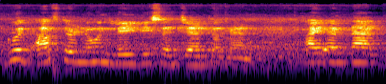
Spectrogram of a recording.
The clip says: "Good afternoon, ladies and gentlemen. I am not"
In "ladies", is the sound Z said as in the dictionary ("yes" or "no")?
no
